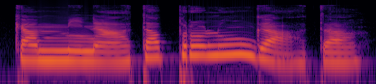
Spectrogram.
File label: italian walkathon; samsung YP-U5; Audio User Interface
